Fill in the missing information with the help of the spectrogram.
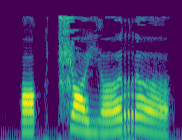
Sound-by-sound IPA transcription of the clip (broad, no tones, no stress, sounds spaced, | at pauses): ɒ k t͡ɕ ɒ j ʌ r ʌ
